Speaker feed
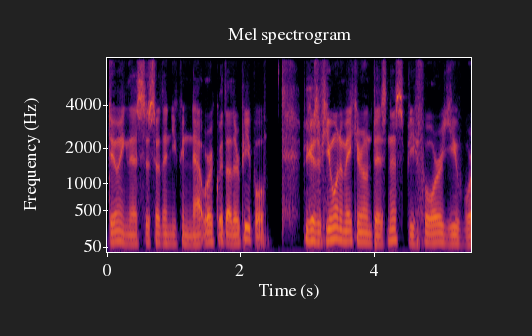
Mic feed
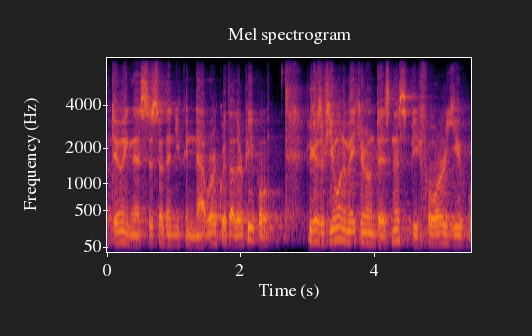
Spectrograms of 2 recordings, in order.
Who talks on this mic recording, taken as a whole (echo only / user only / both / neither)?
echo only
